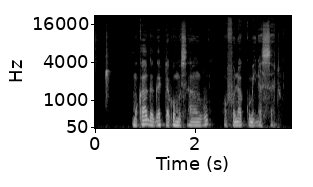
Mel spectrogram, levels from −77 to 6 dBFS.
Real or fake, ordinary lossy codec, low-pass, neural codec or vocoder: fake; none; none; vocoder, 48 kHz, 128 mel bands, Vocos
